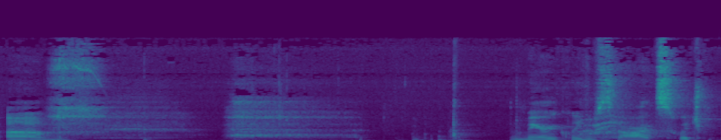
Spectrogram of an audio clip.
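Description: A woman co-hosting a podcast, chatting casually in a fairly low voice. She tells stories in an animated way and slips into the voices of the people she quotes. The sound is roomy, with a noticeable echo. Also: very slow, gravelly. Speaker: podcast co-host. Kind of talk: casual chat.

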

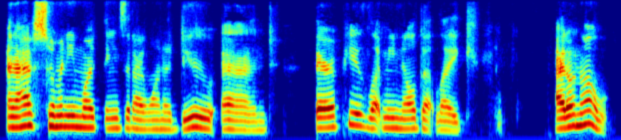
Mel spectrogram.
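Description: A woman's voice: fairly low pitch, normal speed, a little mellow, no room sound. A woman in her twenties, from Nigeria, talking frankly and emotionally as a podcast host, swearing casually and laughing between thoughts. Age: 20s. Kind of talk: candid podcast conversation.

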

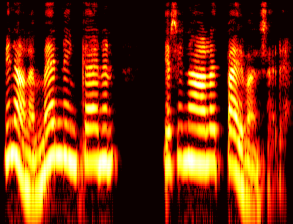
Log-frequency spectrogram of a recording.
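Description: A storyteller voicing a cheerful weather gnome who loves winter and dark days, in a children's storybook reading. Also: sits high, very animated, dull audio, voice pushed up, exaggerated voice. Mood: enthusiastic. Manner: eager, enthusiastic.

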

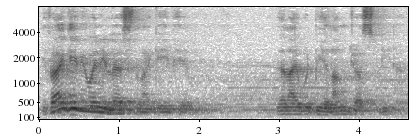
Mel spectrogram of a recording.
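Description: An actor playing a majestic, stern king and divine judge in an audio drama, speaking in a solemn, deliberate, declamatory manner. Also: low voice, lively intonation, warm tone. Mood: commanding, grave. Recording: echoey reverberant hall, distant, music underneath. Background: dramatic music.

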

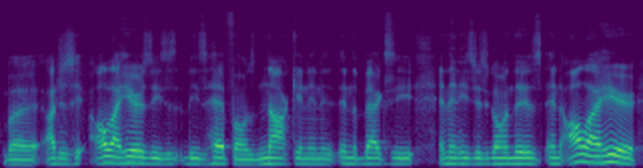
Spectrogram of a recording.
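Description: A man's voice: mid-range voice, steady tone, normal speed, darkish tone. A young man hosting a podcast, telling a story in casual chat, laughing often and joking around. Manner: laughs often, sarcastic joker. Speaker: podcast host.

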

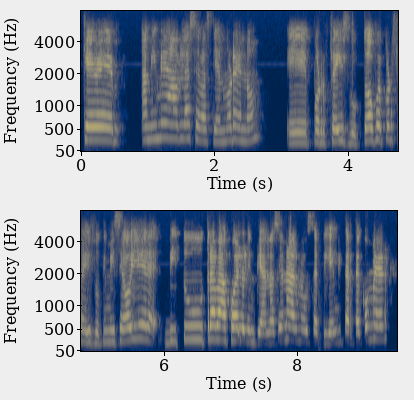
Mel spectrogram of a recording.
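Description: A woman, a sports journalist, telling her story in a lively way over a remote call and acting out the people she quotes. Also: sits high, normal speed. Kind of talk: animated storytelling in a casual interview. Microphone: remote video call. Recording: dull lo-fi call audio.

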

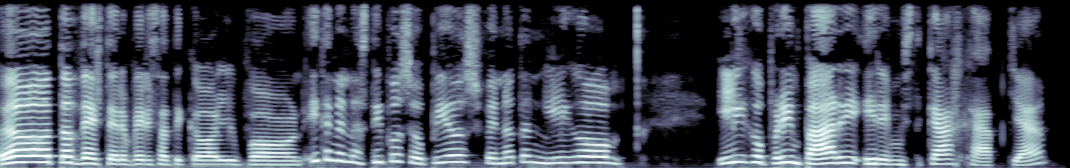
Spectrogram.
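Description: A woman vlogger chatting casually to her viewers, retelling stories in an animated way and turning often to address the audience. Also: fairly high pitch. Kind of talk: casual storytelling and advice to viewers.

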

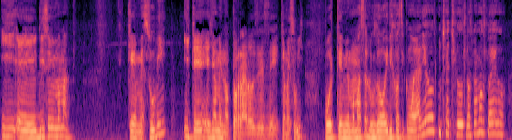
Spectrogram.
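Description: A young man with a Mexican Spanish accent, telling a funny personal story in a casual, animated way. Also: fairly high pitch, normal speed, no echo. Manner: animated, acts out quoted voices, frequent fillers. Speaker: podcast host.

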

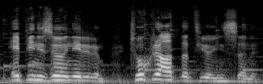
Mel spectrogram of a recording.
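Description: A man's voice: sits high, brisk, faint music behind, pitched above the performer's own voice, close to an everyday voice. A man voicing a smug, mischievous young man who teases and mocks his friends. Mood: mocking. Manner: teasing and playful.

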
